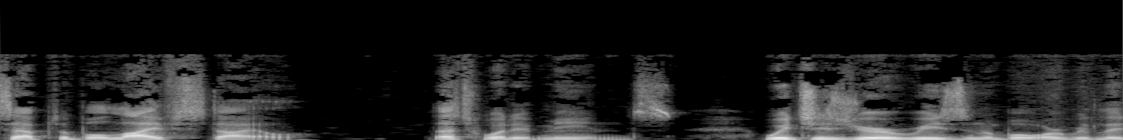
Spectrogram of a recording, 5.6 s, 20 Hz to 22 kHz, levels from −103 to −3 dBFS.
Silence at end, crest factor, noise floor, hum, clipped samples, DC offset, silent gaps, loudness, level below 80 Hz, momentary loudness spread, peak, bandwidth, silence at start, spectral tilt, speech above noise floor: 0 s; 18 dB; -86 dBFS; none; under 0.1%; under 0.1%; none; -24 LUFS; -66 dBFS; 20 LU; -6 dBFS; 12.5 kHz; 0 s; -6 dB/octave; 62 dB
